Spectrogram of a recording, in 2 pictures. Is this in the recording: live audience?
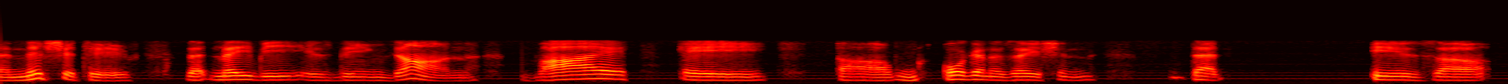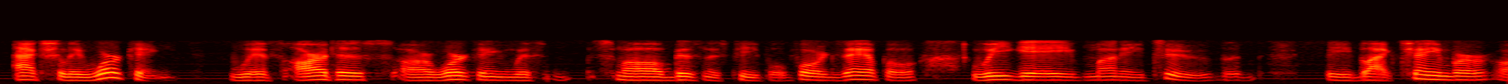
no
